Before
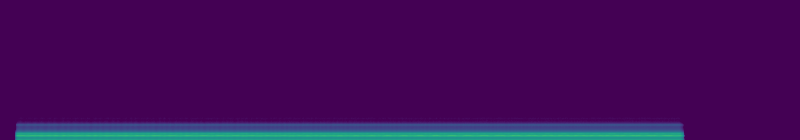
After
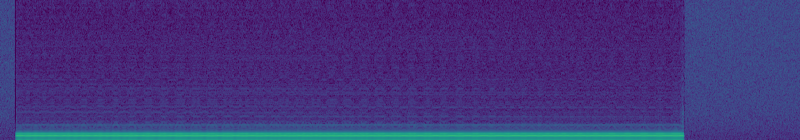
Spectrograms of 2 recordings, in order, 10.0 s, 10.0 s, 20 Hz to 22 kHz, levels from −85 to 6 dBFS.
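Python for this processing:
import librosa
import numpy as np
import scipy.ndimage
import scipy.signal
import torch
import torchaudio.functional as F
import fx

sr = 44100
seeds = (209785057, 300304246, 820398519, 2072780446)

p1 = fx.high_shelf(x, sr, hz=2300.0, db=6.5)
p2 = fx.quant_dither(p1, sr, seeds[0], bits=6, dither='none')
p3 = p1 + (p2 * librosa.db_to_amplitude(-10.0))
p4 = fx.env_flatten(p3, sr, amount_pct=100)
y = p4 * librosa.db_to_amplitude(-5.5)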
